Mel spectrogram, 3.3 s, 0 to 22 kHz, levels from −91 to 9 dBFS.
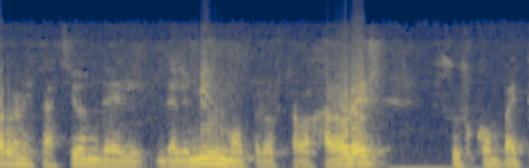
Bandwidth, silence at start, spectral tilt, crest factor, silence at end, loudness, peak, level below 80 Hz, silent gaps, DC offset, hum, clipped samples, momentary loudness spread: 12 kHz; 0 s; -7.5 dB/octave; 12 dB; 0.05 s; -11 LUFS; 0 dBFS; -38 dBFS; none; under 0.1%; none; 1%; 11 LU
